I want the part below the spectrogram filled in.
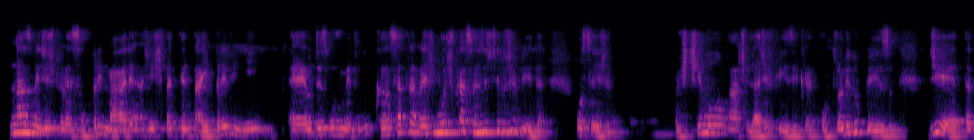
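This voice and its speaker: Audible room echo surrounds a man whose fairly high voice makes very wide pitch swings. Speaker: doctor giving a lecture. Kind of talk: lecture. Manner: halting, many fillers and repeats.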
